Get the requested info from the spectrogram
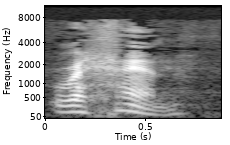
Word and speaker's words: rechem: The word for womb is pronounced rechem.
